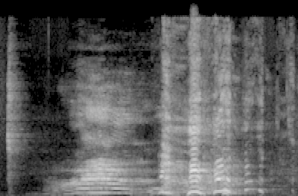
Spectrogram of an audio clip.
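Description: A cat gives a loud, drawn-out wailing meow that rises into a warbling caterwaul, close and prominent with little else heard.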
